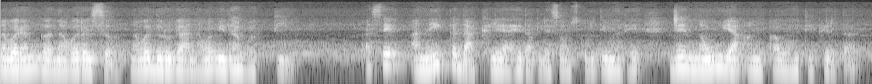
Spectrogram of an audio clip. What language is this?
Marathi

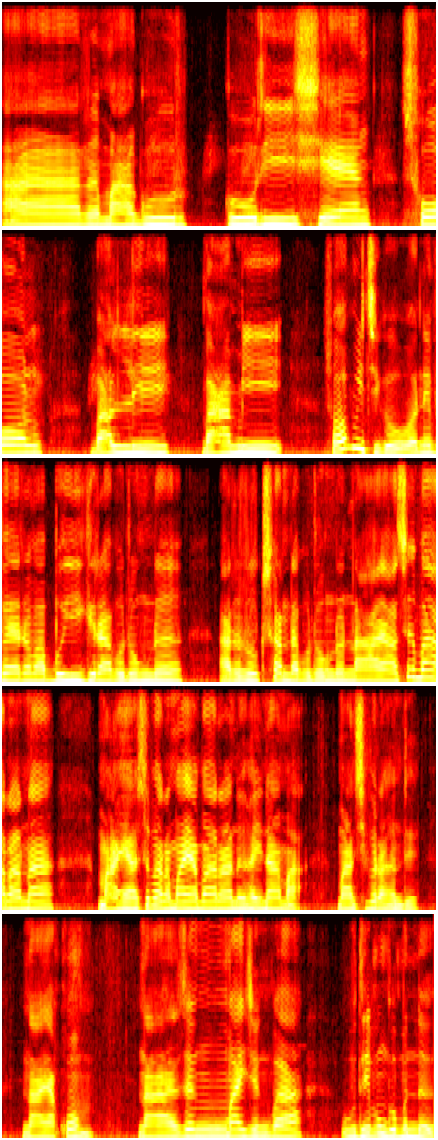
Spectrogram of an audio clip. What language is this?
Bodo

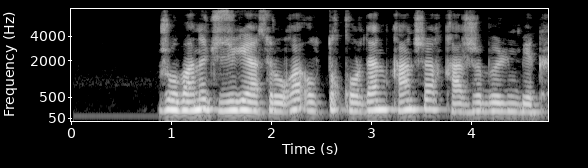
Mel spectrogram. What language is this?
Kazakh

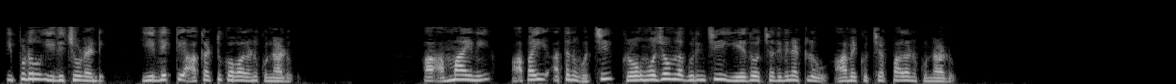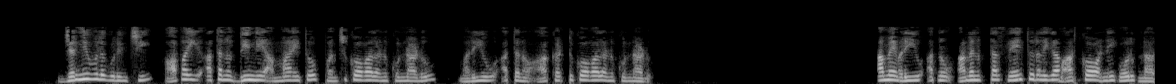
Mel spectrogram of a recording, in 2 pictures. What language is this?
Telugu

